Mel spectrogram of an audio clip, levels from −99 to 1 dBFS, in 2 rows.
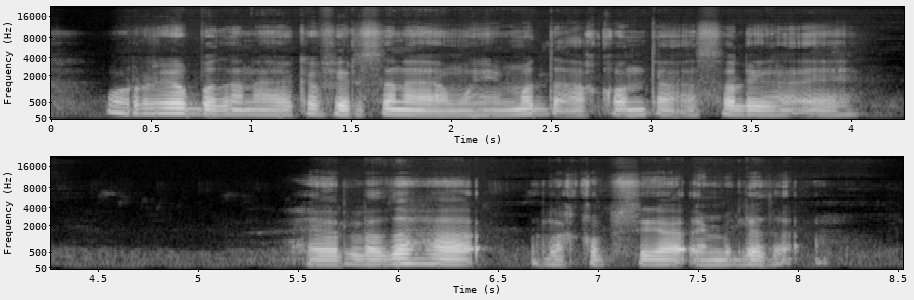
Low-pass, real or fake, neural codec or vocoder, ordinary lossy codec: none; fake; vocoder, 44.1 kHz, 128 mel bands every 256 samples, BigVGAN v2; none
